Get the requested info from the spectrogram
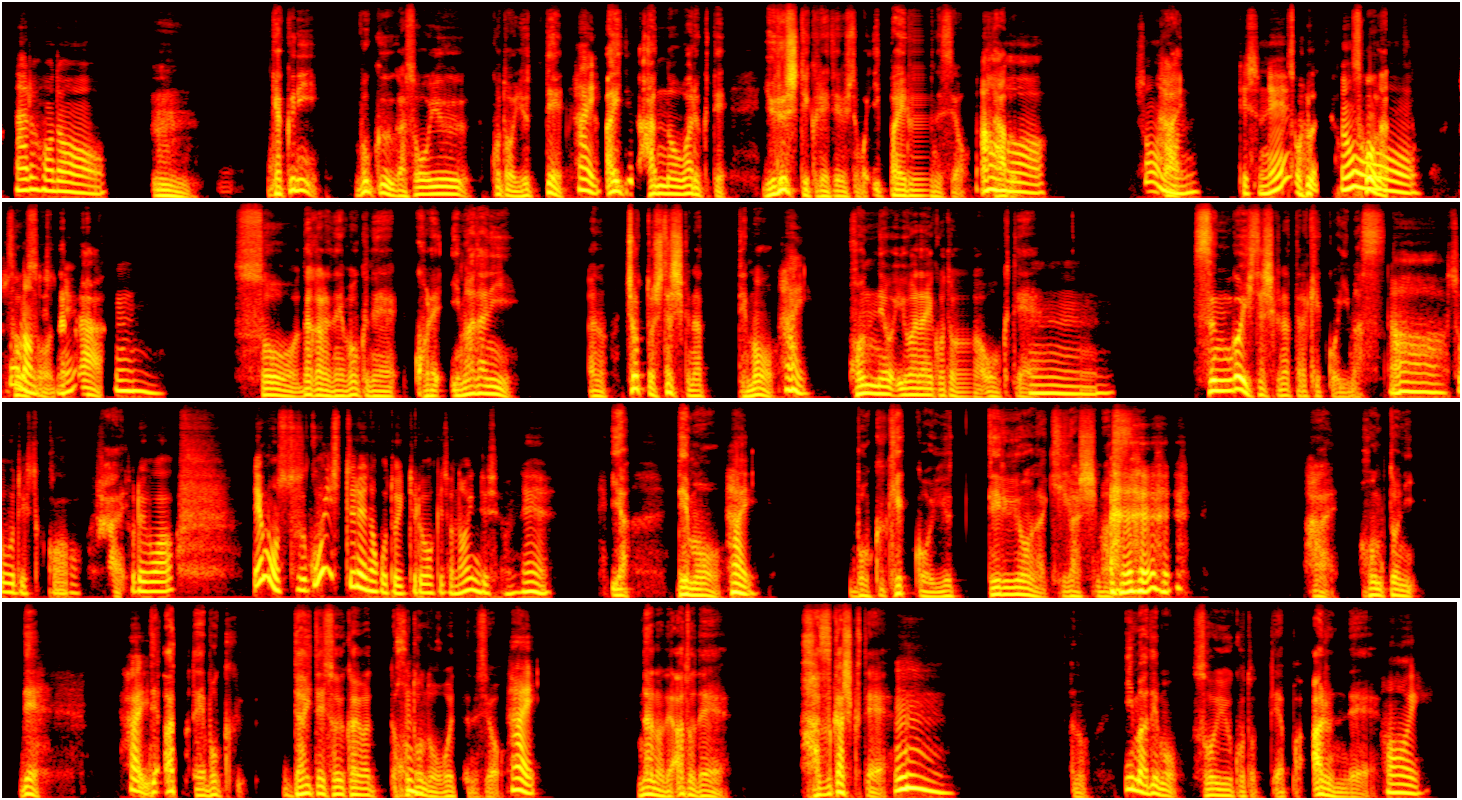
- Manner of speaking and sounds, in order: chuckle; other background noise
- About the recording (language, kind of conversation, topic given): Japanese, advice, 相手の反応を気にして本音を出せないとき、自然に話すにはどうすればいいですか？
